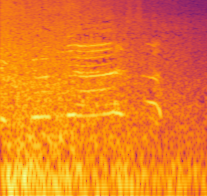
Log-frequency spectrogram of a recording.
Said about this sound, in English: The waves are crashing around us!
